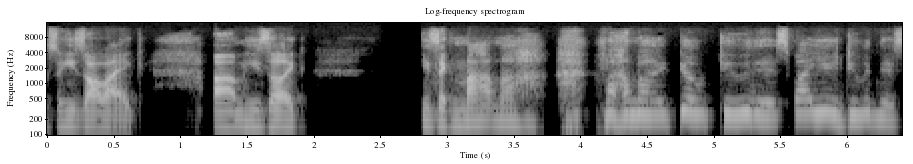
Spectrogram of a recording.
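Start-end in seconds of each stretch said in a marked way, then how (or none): 3.0-6.4 very high, badly faked blubbering crying. Recapping a scene, a character pleading with his mama, imitating bad fake crying. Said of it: "he's doing some bad acting here with his crying".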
